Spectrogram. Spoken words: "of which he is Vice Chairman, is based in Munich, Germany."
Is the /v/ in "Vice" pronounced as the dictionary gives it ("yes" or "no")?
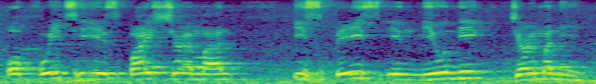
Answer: no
